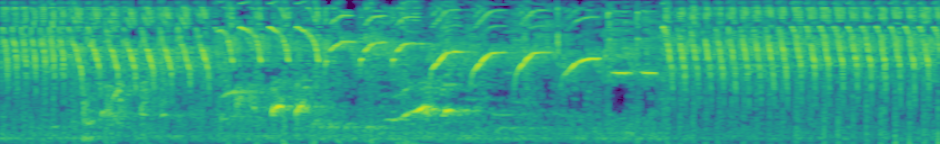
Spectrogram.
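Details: Singing canary delivering a varied phrase: fast high trills, then looping upward-curving whistles at several pitches, a brief level whistle, and a final rapid dry rattle.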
